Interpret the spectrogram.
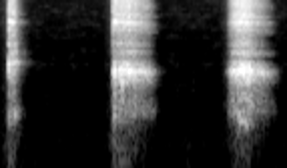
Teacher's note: you start by making a k, then you release it into a hissing-like fricative sound, k, and then you drop the k, h.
